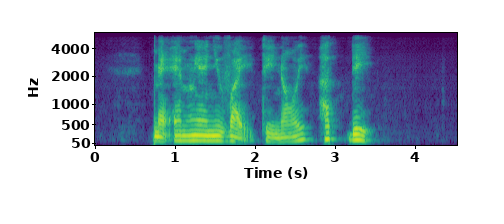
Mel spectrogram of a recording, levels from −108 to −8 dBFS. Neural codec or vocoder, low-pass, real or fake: codec, 16 kHz, 16 kbps, FreqCodec, smaller model; 5.4 kHz; fake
